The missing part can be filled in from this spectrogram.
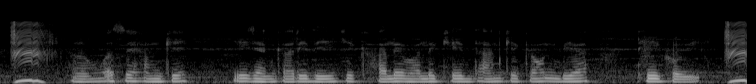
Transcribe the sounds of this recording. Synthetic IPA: ɾəʋə̰seɦɐmke | jḛd͡ʒaːnkaːɾid̪iːkikʰaːleʋaːlekʰeːt̪̚d̪ʱaːnkekaʊnbija | ʈʰiːkɦoːḭː

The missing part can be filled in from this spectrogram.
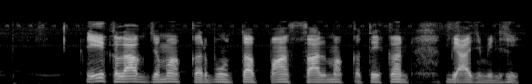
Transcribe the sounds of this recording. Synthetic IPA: eːklaːkʰd͡ʒɐmakəɾbũt̪ɐb̚pãːt͡ʃsaːlmãkət̪eːkənbjaːd͡ʒmɪlɦiː

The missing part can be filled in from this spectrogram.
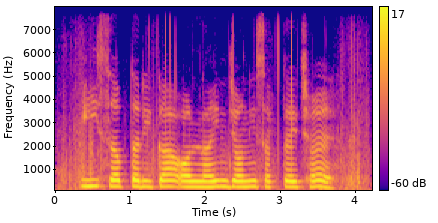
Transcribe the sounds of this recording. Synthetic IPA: isəb̚ʱt̪əɾikaɔnlaɪnd͡ʒanisək̚t̪ɛt͡ʃʰɛ

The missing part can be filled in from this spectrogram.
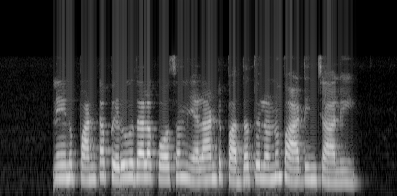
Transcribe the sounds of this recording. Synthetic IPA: ne̞ːnupɐɳʈɐpe̞ɾuɡud̪ɐlɐkɔːsɐmɛlaːɳʈipɐd̪ʱːɐt̪ulɐnupaːʈiɲt͡ʃaːli

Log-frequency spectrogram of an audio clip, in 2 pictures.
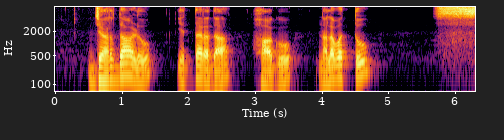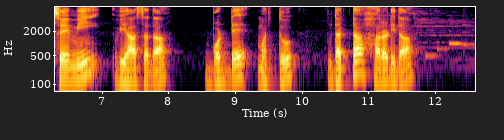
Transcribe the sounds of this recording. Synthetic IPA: d͡ʒɐɾd̪aːɭu | ɛt̪ːɐɾɐd̪ɐ | haːɡu | nɐlɐʋɐt̪ːu | seːmi | ʋjaːsɐd̪ɐ | bɔɖːemɐt̪ːu | d̪ɐʈːɐhɐɾɐɽid̪ɐ

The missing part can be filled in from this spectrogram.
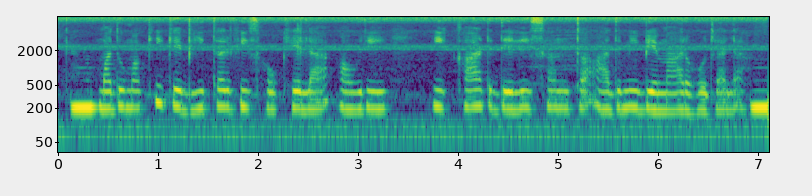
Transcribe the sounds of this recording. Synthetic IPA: məd̪ʱuməkikebʱiːt̪əɾʋiːsɦoːkʰeːla̰ɐʊɾi | ikaːʈd̪eːlisənt̪ʔaːd̪mibeːmaːɾɦod͡ʒa̰ːla

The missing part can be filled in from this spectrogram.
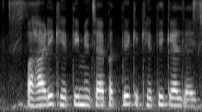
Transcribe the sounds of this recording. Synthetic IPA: pəɦaːɽikʰeːt̪imẽt͡ʃaːepət̪ːekikʰeːt̪ikɛːld͡ʒaːit͡ʃʰ

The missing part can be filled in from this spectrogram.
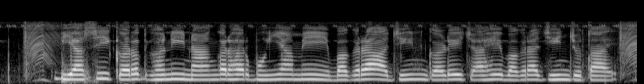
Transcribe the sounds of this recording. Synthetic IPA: bɪjaːsikəɾət̪ɡʱəninãːŋɡəɾɦəɾbʱũjãmẽbəɡɾad͡ʒʱiːnɡəɽet͡ʃaːɦebəɡɾad͡ʒʱiːnd͡ʒʊt̪aːe

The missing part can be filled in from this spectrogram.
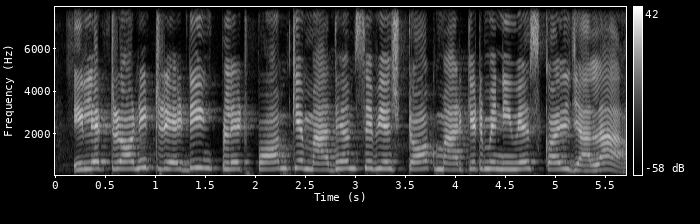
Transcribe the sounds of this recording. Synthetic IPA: ilek̚ʈɾɔnikʈɾeɖĩŋɡ̚pleːʈpʰɔːɾmkemad̪ʱjəmsebʱisʈɔːkmaːɾkeʈmeniʋeskəld͡ʒaːla

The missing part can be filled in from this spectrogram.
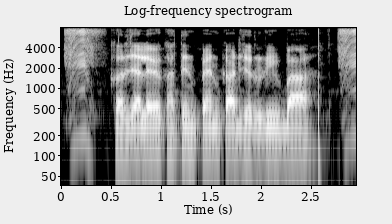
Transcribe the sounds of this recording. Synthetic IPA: kəɾd͡ʒaleʋekʰat̪inpɛ̃nkaːɾɖd͡ʒəɾuɾiba

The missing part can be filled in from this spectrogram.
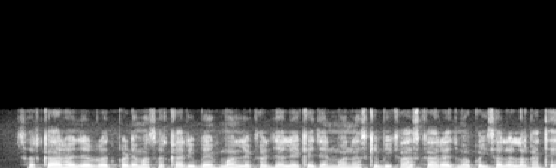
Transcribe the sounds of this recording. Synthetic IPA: səɾkaːɾɦəd͡ʒəɾuːɾat̪̚pəɽemãsəɾkaːɾibɛ̃kmãnlekəɾd͡ʒaleked͡ʒənmaːnəskebɪkaːskaɾad͡ʒmãpəɪsalalɐɡaːt̪ẽ

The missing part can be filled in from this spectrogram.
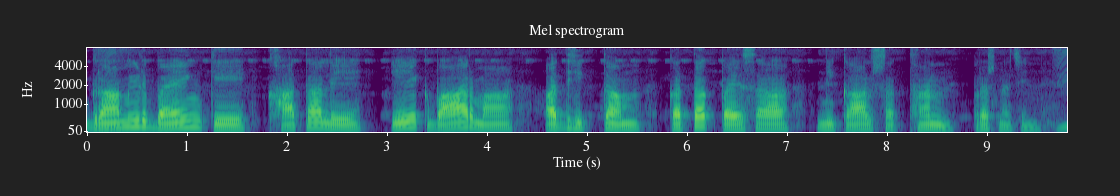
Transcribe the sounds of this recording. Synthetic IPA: ɡɾamiɽbəŋɡkːe | kʰat̪ale | ekbaɾmã | əd̪ʱikt̪əm | kət̪əkpəjsa | nikalsək̚t̪ʰən | pɾəsnət͡ʃin

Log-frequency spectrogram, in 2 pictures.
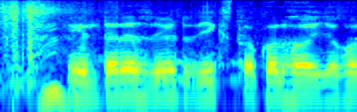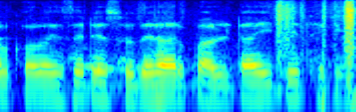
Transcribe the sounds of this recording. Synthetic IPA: elʈaɾesɾeʈɾikst̪ɔkʰɔlɦɔjd͡ʒɔkʰɔlkɔloeseʈesud̪ʱeɾaɾpalʈajt̪et̪ʰake

